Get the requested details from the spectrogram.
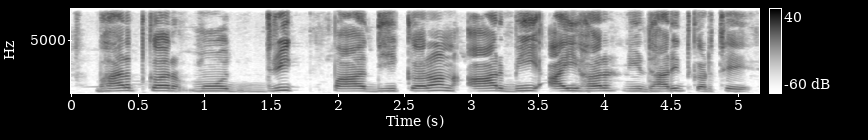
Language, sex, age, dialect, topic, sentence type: Chhattisgarhi, male, 25-30, Northern/Bhandar, banking, statement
